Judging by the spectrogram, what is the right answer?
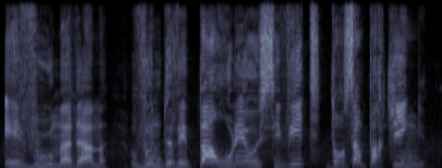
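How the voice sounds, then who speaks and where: Firm rescue police car with lively pitch, woman-voiced. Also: moderate pace, a crowd in the background, close to an everyday voice. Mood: firm teaching. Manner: firm, instructive. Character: calm, authoritative talking rescue police car giving safety lessons. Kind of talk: children's cartoon dubbing. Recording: music behind the voice.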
